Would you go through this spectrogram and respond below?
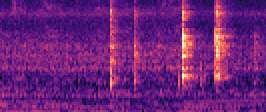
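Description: A metal lid clinks onto a pan of kofta curry, with a few sharp, close knocks and clatters scattered over a low steady background hum.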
